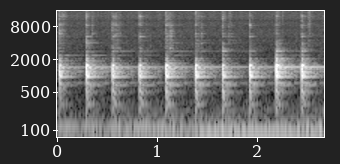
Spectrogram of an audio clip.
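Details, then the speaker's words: Mazda Miata with Goodwin Racing Helmholtz exhaust: light knuckle taps on the muffler/mid pipe die out at once with no ringing; solid shell, not the source of the metallic rasp. "Back in the muffler or the mid pipe, nothing. Nice solid."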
